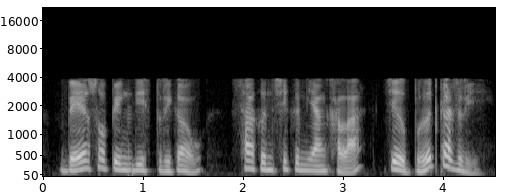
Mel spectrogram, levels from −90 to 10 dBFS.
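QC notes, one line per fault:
0.86–0.90 s, packet loss with pitch repetition: about 40 ms went missing, consistent with two 20 ms packets. The gap was bridged by repeating the last pitch period, giving a brief held, buzzy tone instead of the silence or click of a plain dropout.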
